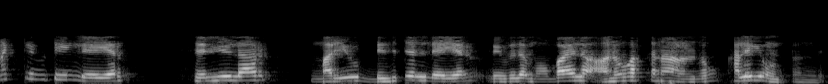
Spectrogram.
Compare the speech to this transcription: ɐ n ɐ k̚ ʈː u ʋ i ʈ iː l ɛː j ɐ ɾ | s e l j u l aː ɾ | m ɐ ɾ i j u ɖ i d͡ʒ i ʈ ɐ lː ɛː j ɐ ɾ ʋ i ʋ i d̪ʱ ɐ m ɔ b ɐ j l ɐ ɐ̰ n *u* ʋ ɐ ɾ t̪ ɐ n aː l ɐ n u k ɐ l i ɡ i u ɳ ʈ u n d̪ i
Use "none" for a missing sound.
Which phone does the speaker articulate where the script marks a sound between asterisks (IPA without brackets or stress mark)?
u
